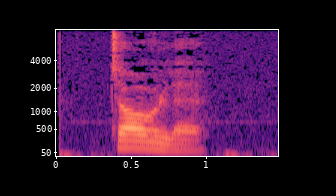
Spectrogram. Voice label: "tole", Dutch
